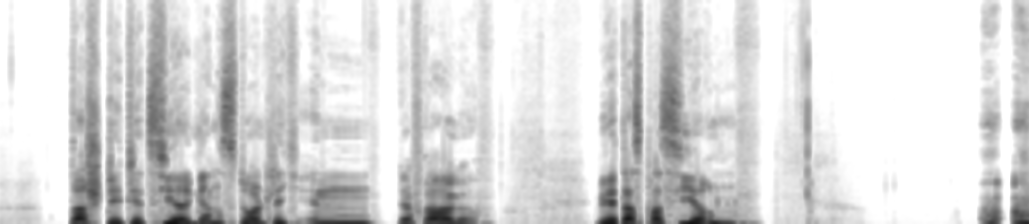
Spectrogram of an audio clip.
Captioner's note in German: husten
